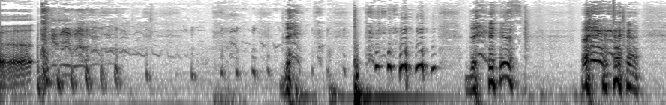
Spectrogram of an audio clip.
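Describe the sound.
A big, loud burp rumbles up low and drawn-out in the middle, with people talking and laughing around it.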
